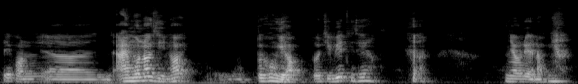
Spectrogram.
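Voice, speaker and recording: A man's voice: mid-range voice, moderate pace, vocal fry, a bit bright. A man teaching Chinese pronunciation, repeating words after a recording and explaining them. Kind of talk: pronunciation lesson.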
